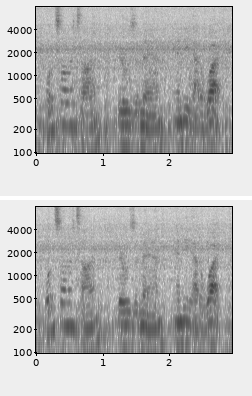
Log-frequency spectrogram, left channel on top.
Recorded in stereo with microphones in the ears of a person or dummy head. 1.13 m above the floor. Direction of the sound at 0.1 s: 50° right (ahead or behind).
